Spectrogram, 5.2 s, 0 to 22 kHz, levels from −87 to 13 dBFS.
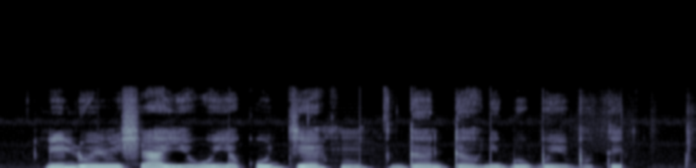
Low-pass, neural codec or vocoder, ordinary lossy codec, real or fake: none; none; none; real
